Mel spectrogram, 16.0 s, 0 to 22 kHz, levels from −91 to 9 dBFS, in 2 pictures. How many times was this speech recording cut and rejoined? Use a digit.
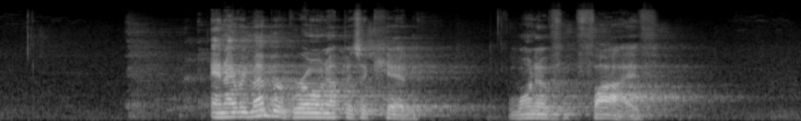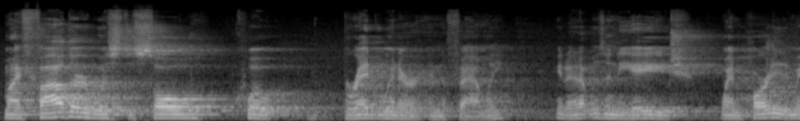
1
